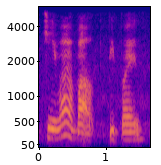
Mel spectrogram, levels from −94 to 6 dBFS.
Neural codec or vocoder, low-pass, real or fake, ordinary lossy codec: codec, 16 kHz, 8 kbps, FreqCodec, smaller model; 5.4 kHz; fake; none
